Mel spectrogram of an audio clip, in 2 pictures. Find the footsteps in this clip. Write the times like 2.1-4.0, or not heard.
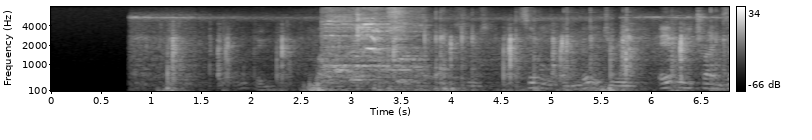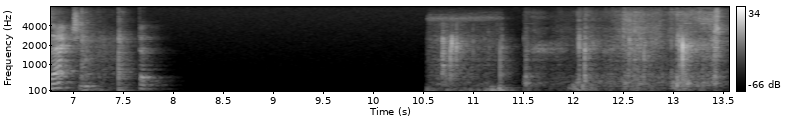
0.8-6.7, 10.5-13.5.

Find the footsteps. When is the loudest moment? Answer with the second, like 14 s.
3 s.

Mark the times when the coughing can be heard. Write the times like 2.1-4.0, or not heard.
2.7-3.8.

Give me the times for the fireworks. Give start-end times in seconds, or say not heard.
2.4-7.5.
